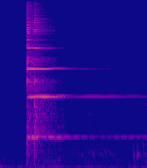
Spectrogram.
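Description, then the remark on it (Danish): A single bright clink of champagne glasses touching in a toast, ringing out clearly and fading slowly over about a second, with no talking. “Ja, den lyder godt, den her champagne, som man siger.”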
